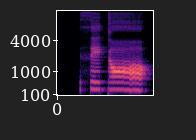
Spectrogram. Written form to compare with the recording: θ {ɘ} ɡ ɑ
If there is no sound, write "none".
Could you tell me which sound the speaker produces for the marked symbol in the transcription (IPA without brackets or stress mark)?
e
